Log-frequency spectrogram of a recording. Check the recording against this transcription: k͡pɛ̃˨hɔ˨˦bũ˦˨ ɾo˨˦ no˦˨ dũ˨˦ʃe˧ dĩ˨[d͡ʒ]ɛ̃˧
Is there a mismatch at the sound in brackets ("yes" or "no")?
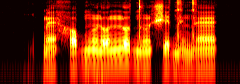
yes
